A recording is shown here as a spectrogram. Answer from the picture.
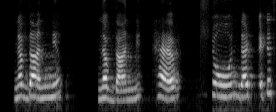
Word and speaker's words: Navdanya: For instance, farmer and citizens group like the Beach Bachao Andolan in Tehri and Navdayan, sorry, गलत pronounce कर रही हूँ, Navdanya have shown that it is possible and economically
